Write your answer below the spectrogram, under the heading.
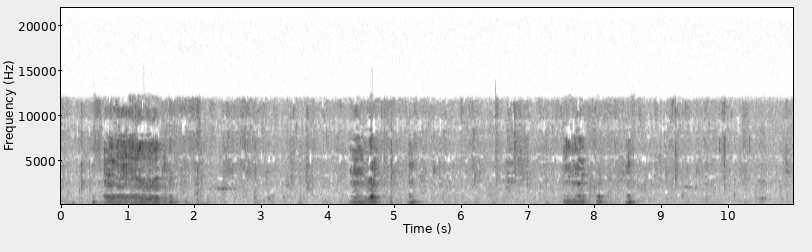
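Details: Baby pigs eating happily; loud noisy squealing bursts come around the first, fifth and eighth seconds, separated by quieter stretches with scattered grunts.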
